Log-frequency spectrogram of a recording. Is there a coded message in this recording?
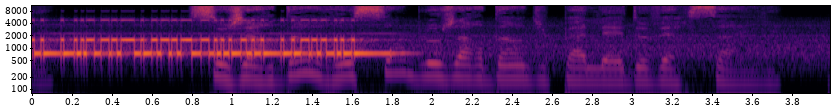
Yes: RTTY (75 baud, 850 Hz shift) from 0.0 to 1.8 s, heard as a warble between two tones, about 1180 Hz centre, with room echo. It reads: … TU ON0Q CQ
